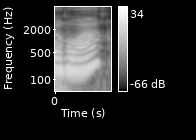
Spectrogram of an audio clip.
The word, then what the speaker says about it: ROAR: On prononce Roar à la française.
